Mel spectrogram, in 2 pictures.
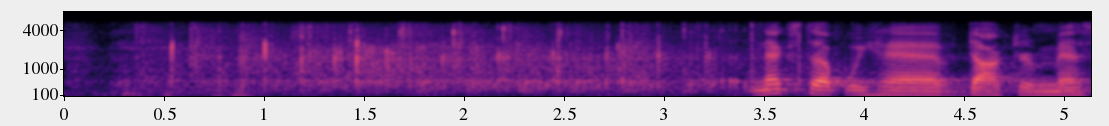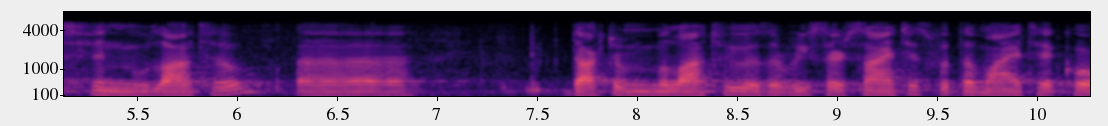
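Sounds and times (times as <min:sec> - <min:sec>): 
audience applause: 0:00.2 - 0:03.9
speech: 0:03.4 - 0:10.2.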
